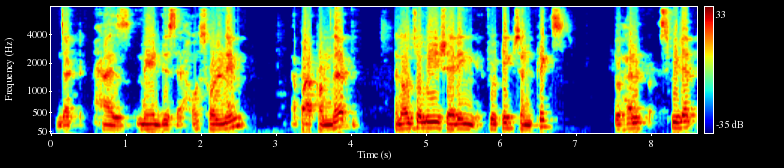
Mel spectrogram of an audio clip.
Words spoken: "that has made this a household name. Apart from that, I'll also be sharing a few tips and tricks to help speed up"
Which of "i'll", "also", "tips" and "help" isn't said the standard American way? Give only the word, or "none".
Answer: i'll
